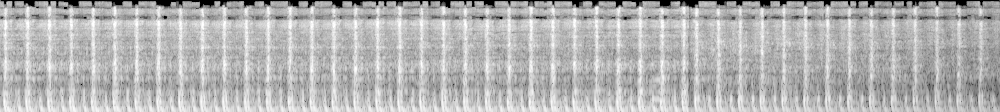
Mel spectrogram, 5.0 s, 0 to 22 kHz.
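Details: 2015 Ford Escape 1.6L EcoBoost, replacement engine fitted a year earlier, cylinder 4 misfire code: loud, even puffing chuff about three times a second over idle, lawnmower-like; spark plug blown out, from rear of engine.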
